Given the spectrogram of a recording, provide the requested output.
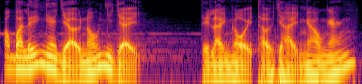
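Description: A man narrating a ghost story in a lively, expressive way. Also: sits low, brisk, faint music behind.

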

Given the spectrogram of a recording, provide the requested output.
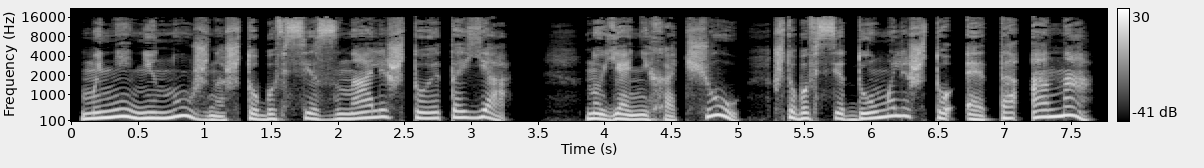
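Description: A woman's voice: mid-range voice, animated, unhurried, a little mellow, no echo, studio quality, pitched above the performer's own voice. A woman reading the lines of a proud, indignant young woman in an audiobook. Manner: indignant, insistent. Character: proud young woman, secret gossip writer.

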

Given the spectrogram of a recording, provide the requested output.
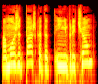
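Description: A woman voicing a blunt, sharp-tongued middle-aged gossip with a curt, knowing manner. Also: a little high, normal speed, no room sound, studio quality, natural voice.

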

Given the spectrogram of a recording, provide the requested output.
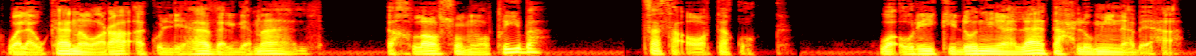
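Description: A man voicing a stern, ambitious emir who speaks slowly and firmly in a storybook reading. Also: low-pitched, lively intonation, darkish tone, dry recording, studio quality. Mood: commanding.

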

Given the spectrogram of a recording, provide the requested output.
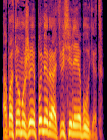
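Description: A man playing a rough, yelling elf warrior brute. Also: high voice, big pitch swings, quick pace, no room sound, clean studio sound, pitched above the performer's own voice. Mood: threatening. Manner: coarse, yelling threats. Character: belligerent brutish male elf warrior NPC. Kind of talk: audiobook character voice.

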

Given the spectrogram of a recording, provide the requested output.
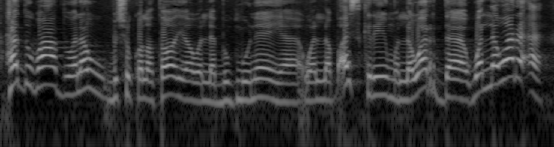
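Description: A woman with an Egyptian Arabic accent hosting a casual advice talk, lively and animated, acting out quoted people and dropping laughing asides. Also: mid-range voice, fast. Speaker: host giving marriage advice.

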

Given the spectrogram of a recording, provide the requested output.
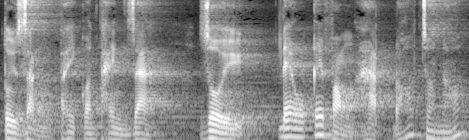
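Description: A man narrating a first-person horror story in an expressive, dramatic way. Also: low voice, measured pace. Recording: echoey reverberant room, faint music.

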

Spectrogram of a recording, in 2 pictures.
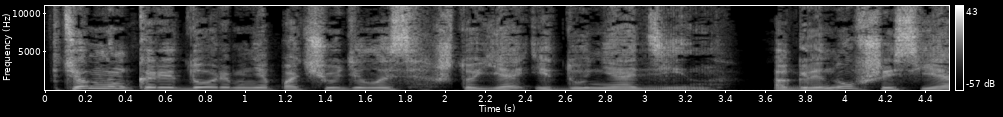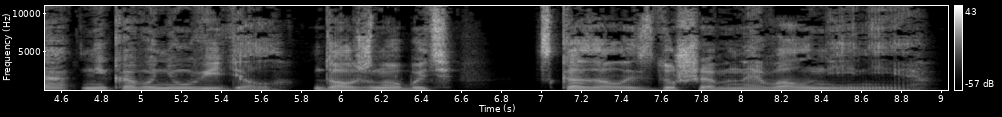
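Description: A man reads a dark first-person tale with a lively, animated delivery at a mid pitch. The recording is close and dry, without any room echo. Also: normal speed. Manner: expressive storytelling. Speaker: audiobook narrator. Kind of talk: first-person literary narration.

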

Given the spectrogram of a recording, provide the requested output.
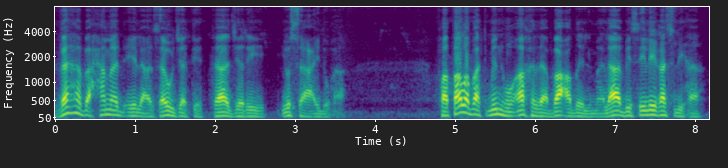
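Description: A man narrating a folk tale in a calm, measured storytelling voice. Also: fairly low pitch. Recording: background music.

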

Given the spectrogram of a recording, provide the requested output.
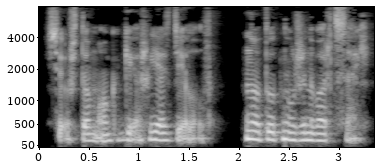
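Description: A woman voicing a male healer who speaks dryly and without emotion, in a low mumble. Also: a little slow, vocal fry, heavily acted. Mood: dry clinical. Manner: dry, flat and unemotional, mumbling. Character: dry, matter-of-fact male healer.

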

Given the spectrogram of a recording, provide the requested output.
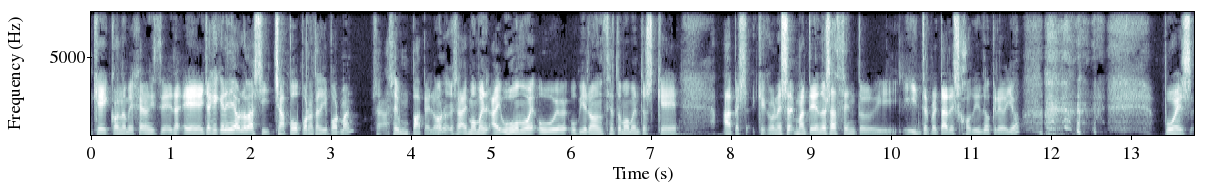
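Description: A man's voice: mid-range voice, a little fast, fairly bright tone. A man, rambling sheepishly and repeating himself as he gives his opinion on a film in casual podcast chat.

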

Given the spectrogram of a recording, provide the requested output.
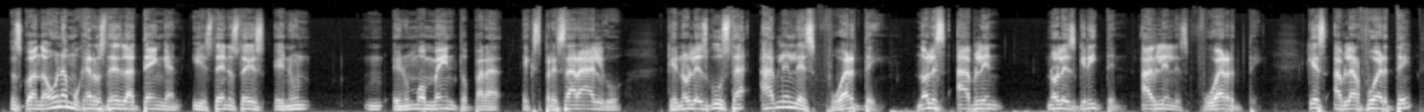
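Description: A man's voice: medium pitch, moderate pace, fairly bright tone, dry recording, studio quality. A man hosting a comedic radio show, joking and giving advice. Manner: joking, lecturing. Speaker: radio host.

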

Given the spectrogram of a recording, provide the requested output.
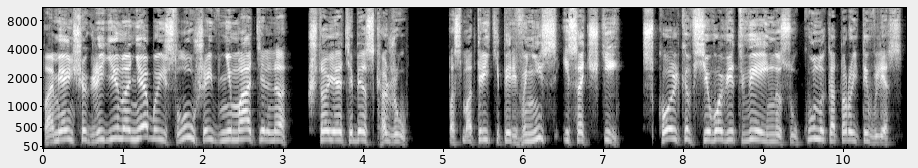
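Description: A man doing a feverish gentleman shouting up. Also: high-pitched, unhurried, no room sound, studio quality, pitched above the performer's own voice. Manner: urgent, shouted commands. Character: excitable obsessed gentleman, feverish, commanding. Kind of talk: audiobook character voice.

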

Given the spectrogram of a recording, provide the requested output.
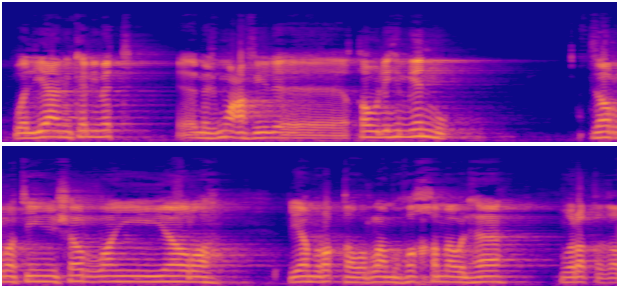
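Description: A man teaching tajweed, his voice bright and a little high. He asks his students questions and answers them himself, and he recites each verse slowly and carefully. The room around him is echoey, with long reverb. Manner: explains rules, then drawls verses slowly. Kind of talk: tajweed lesson with slow recitation.

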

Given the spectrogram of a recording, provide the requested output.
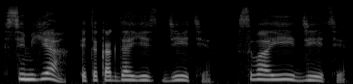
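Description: A woman's voice: medium pitch, sing-song, moderate pace, darkish tone, no echo, voice pushed up, close to an everyday voice. A woman voicing a vengeful, scheming woman who taunts in a sugary, cold tone, reading an audiobook.

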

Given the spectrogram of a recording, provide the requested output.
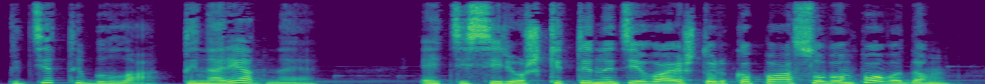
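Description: A woman's voice: mid-range voice, brisk, a little mellow, soft background music, natural voice. A woman reading the part of a jealous, hot-tempered young male shapeshifter who growls and sneers. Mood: angry.

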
